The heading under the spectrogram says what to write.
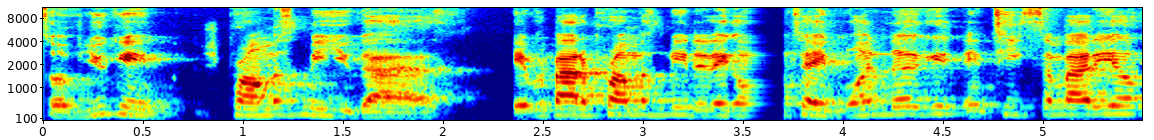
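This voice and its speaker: Talking at a very fast pace, a woman with an American accent keeps a medium pitch and ordinary pitch variation. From US South, Shreveport, Louisiana. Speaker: financial educator and credit consultant. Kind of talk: workshop presentation to young people.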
